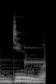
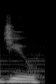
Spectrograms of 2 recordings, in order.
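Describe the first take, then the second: First: It is said the American way, like 'do'. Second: It is said with a 'j' sound, like 'Jew'.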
